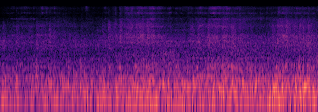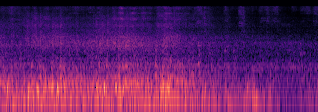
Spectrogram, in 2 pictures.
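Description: Red-and-grey CPTM electric commuter train running past, its wheels clattering over the rails. It grows louder up to about eight seconds in, then fades as the last cars go by and the train draws away.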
